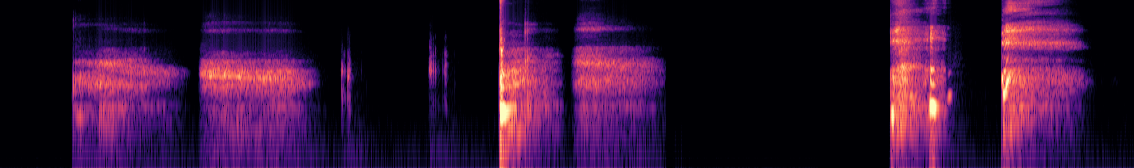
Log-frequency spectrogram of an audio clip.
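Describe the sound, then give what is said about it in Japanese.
Soft kisses at a vow kiss, heard as a few sharp lip smacks among quiet breaths and sighs, faint and sparse with long silences and no talk. “誓いのキス、してしまいましたね。”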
